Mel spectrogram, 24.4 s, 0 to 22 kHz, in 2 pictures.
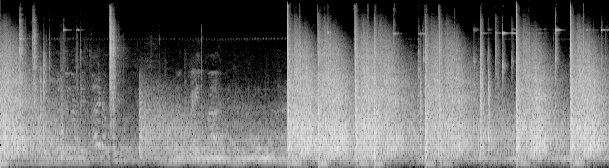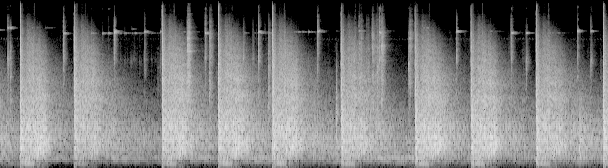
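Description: A Smith & Wesson Model 5903 9mm pistol fires reloaded ammunition outdoors, a loud, steady string of sharp single shots spaced about a second apart, each with a short echoing decay.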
